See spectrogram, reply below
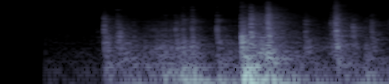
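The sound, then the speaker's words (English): A door is pushed closed, starting with a scraping, rattling movement that builds into one solid thud, followed by a brief creaky settling. No voices. “Close the door and keep it shut.”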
